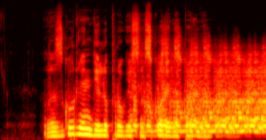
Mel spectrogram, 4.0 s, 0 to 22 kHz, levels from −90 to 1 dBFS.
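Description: From 1.94 s to the end, the speech returns as a delayed copy of itself roughly every 0.4 s, with the loudest repeats only about 3 dB below the original, so they sit almost level with it. This is feedback echo between two devices: a second device in the same room on the same call plays the sound back into a microphone, and since each echo canceller removes only its own device's output, the loop keeps returning at that fixed interval.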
